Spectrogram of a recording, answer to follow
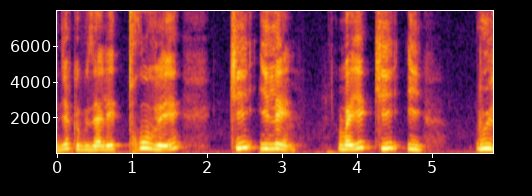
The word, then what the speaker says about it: qui il est: Donc prononcez bien qui il est. Pas qu'il.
